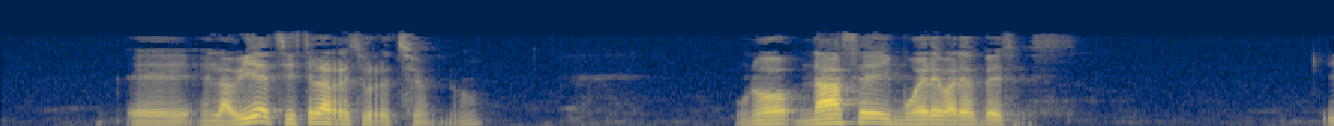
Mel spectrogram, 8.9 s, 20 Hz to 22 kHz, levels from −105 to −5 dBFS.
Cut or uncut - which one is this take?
uncut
